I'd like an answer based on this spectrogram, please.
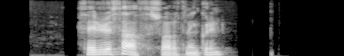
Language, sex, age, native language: Icelandic, male, 20-29, Icelandic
